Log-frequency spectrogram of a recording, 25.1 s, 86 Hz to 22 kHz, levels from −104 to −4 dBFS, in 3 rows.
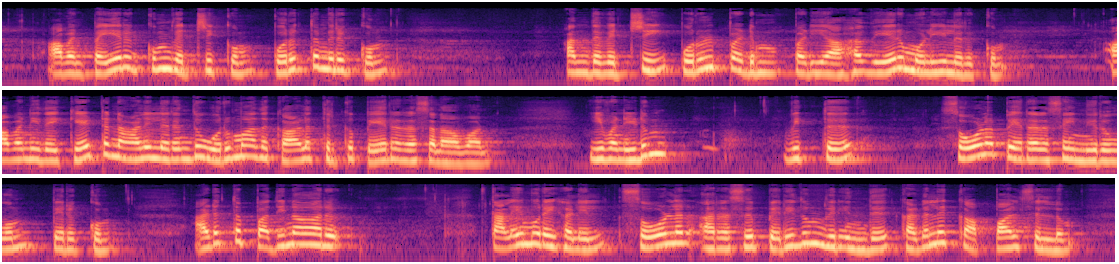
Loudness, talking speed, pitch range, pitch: -18 LUFS, 80 wpm, 210-265 Hz, 230 Hz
